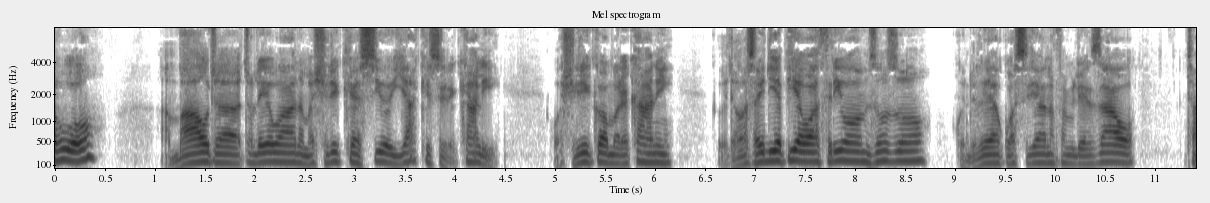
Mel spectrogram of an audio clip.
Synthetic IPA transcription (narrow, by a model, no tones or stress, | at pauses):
huɔ | a̰mbaɔutatɔlɛwanamaʃiɾikʰajasiɔjakɛsɛɾḭkʰalḭ | wa̰ʃiɾikawamaɾɛkani | wṵtawasaiɗiapiawaːθiɾiwawam̩zɔzɔ | kuɛ̰ndɛlɛakuwasiliananafamiliazaɔ | tʰ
